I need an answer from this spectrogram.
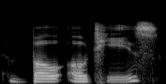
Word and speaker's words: Boötes: Okay, so it was there first, and then it went into this constellation, pronounced Boötes.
